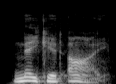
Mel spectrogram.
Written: naked eye

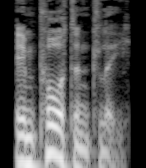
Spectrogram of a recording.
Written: importantly

